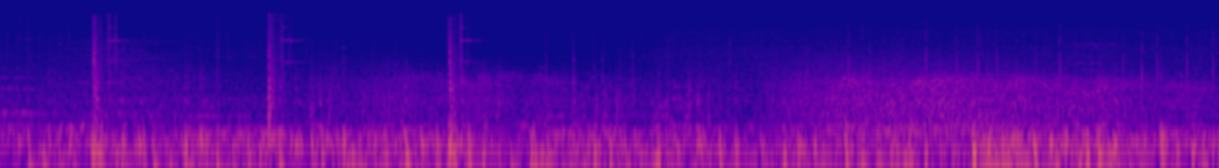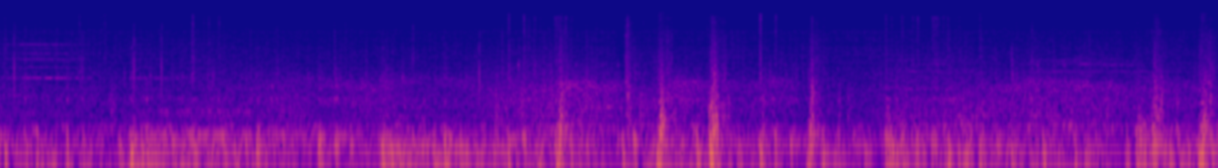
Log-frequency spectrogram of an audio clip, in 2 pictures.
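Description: Short menu clicks and chimes sound now and then.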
